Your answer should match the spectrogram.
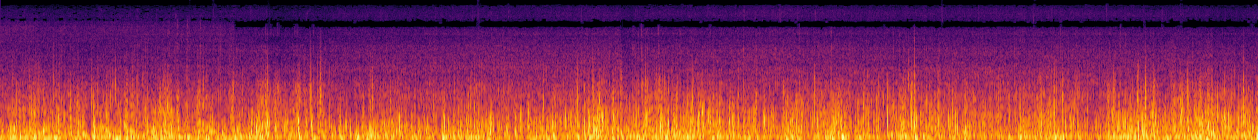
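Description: Wind rushing over the microphone of a camera on a moving vehicle: a steady, low rumbling noise throughout.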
